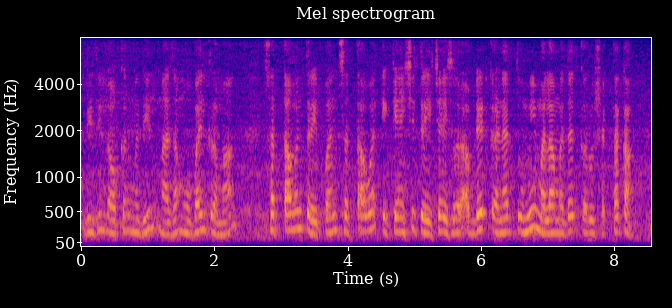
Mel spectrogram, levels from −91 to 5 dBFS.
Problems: none marked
